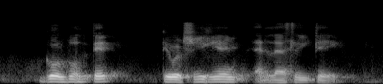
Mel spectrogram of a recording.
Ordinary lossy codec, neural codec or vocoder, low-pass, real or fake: none; codec, 16 kHz, 1 kbps, FreqCodec, larger model; 7.2 kHz; fake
